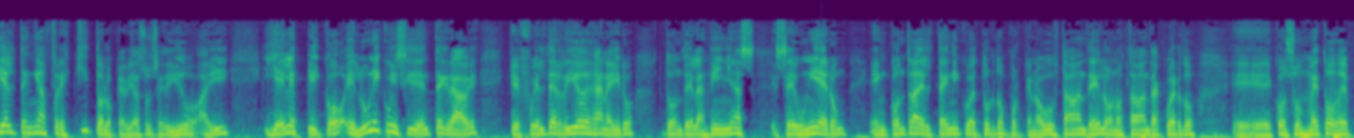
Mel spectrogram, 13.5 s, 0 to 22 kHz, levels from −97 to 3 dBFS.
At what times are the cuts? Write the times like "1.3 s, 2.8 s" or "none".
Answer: 7.7 s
